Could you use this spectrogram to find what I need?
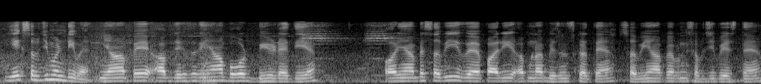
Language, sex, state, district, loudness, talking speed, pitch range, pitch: Hindi, male, Uttar Pradesh, Muzaffarnagar, -17 LUFS, 260 wpm, 140-165 Hz, 150 Hz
